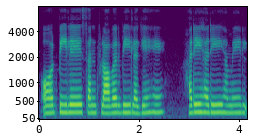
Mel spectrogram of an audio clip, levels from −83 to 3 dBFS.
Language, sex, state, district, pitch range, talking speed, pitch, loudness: Hindi, female, Madhya Pradesh, Bhopal, 195-210 Hz, 145 wpm, 200 Hz, -16 LUFS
